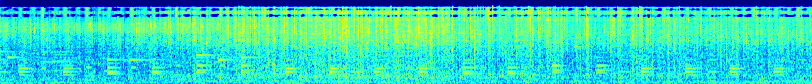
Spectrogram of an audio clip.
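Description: Steady heavy rain drumming on a moving vehicle in Hamilton, Ontario, dense and continuous, with faint music and a voice in the background.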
